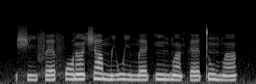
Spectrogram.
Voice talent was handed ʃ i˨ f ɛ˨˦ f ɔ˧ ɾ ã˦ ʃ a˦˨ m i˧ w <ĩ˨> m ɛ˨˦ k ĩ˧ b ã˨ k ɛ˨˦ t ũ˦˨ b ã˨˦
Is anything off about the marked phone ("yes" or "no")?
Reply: yes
